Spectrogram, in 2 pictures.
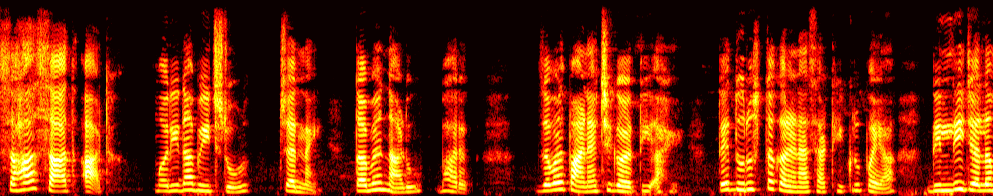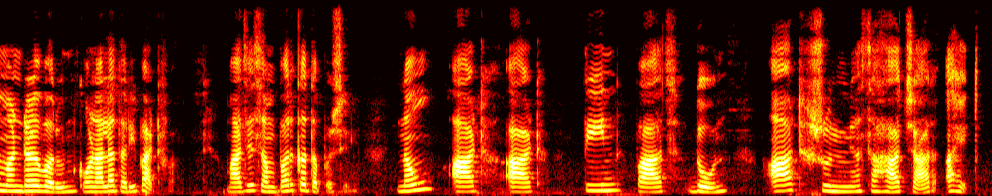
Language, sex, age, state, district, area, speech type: Marathi, female, 30-45, Maharashtra, Nanded, rural, read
